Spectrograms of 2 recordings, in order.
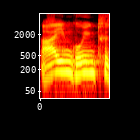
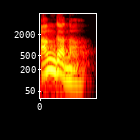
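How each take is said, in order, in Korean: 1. 각 단어를 하나하나 또박또박 다 발음합니다. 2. 단어들이 하나의 짧은 축약형으로 뭉개져 발음됩니다. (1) "보통은 I'm going to가 우리가 하는 표현이지만" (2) "그래서 안 가나 라고 표현해 줄 수 있고"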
